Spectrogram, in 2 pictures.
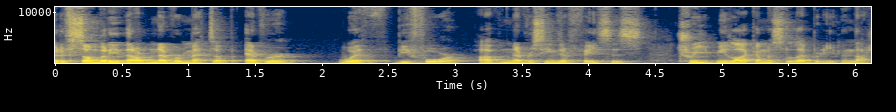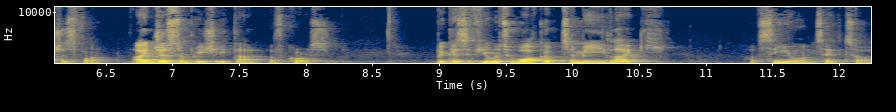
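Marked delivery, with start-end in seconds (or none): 11.3-12.3 hushed, very quiet, utterly calm, almost whispered. Imitating a stranger calmly recognizing them from TikTok, mock super-calm fan. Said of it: "like being super calm".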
